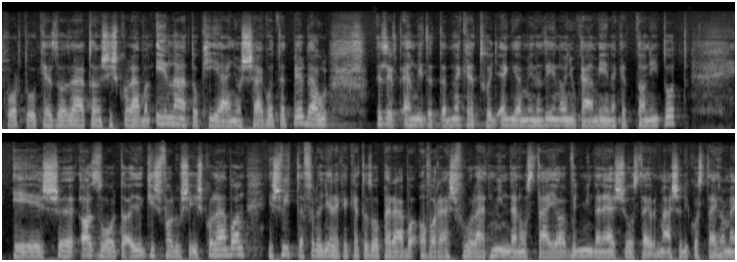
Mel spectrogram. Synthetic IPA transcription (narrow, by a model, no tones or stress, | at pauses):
ko̞rt̪oːlkɛzd̪vɛɒzaːlt̪ɒlaːnoʃiʃko̞laːbɒneːnlaːt̪o̞khijaːɲo̞ʃːa̰ːɡo̞t̪ːaːt̪̚peːld̪aːulɛzeːrt̪ɛmliːt̪ɛt̪ːɛmnɛkɛt̪ho̞ɟɛŋɡɛmeːnɒzeːnɒɲukaːmeːnɛkɛt̪ːɒniːt̪o̞t̪ː | eːʃɒzʋo̞lt̪ɒkiʃfɒluʃiiʃko̞laːbɒneːʃʋit̪ːɛfølɒɟɛɾɛkɛkɛt̪ɒzo̞pɛɾaːbɒʔɒvɒɾaːʃfulaːt̪mind̪ɛno̞st̪aːjːɒlvɒɟmind̪ɛnɛlʃøːo̞st̪a̰ːj̰ɒ̰ɟma̰ːʃo̞d̪ikost̪a̰jːɒ̰lmɛ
